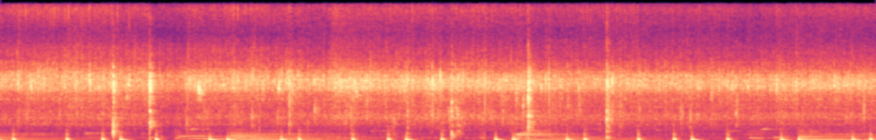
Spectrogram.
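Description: Chopped onion sizzling in hot oil in an aluminium kadhai, a steady frying hiss, with scattered clinks of a spoon against the pan and bowl.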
